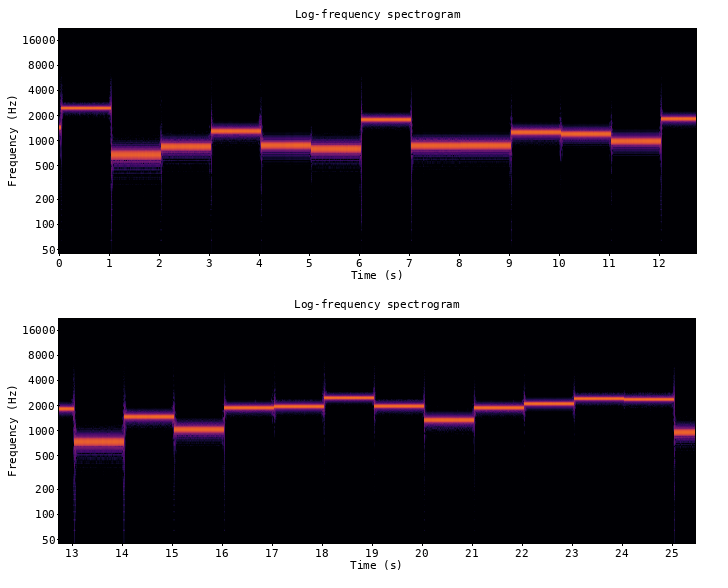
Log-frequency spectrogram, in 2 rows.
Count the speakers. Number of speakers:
zero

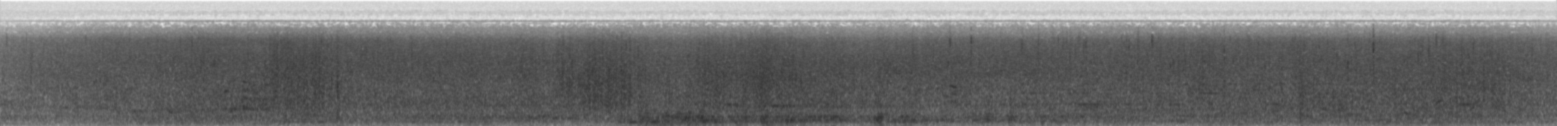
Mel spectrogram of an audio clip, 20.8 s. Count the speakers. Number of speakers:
zero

